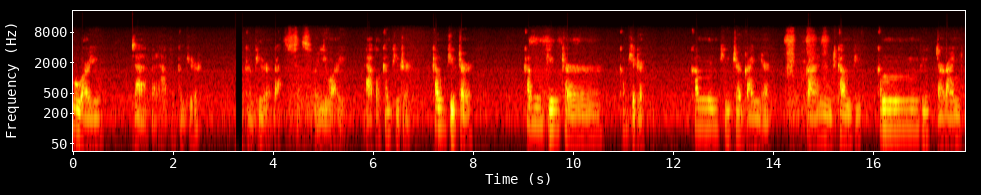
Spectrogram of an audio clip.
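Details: Adult man, asleep; sleep talking (somniloquy).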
